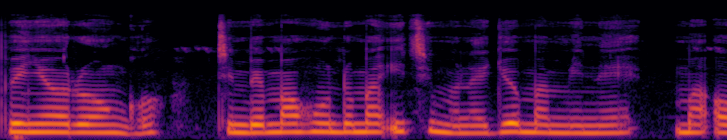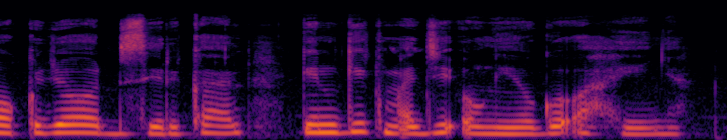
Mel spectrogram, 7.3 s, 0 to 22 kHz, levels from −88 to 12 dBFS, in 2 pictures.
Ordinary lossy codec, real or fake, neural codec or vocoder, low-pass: none; real; none; 14.4 kHz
